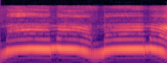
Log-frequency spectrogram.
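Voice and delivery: put-on high, loud, drawn-out child's scream. Telling how a child in the shower called out, imitating a child screaming. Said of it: "she starts screaming".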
